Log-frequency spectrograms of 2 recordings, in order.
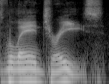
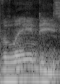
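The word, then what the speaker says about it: V'landys: I thought it was Vlandries. – No, Vlandis.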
